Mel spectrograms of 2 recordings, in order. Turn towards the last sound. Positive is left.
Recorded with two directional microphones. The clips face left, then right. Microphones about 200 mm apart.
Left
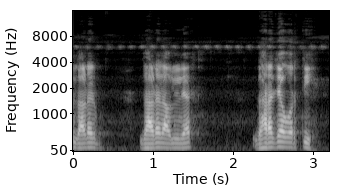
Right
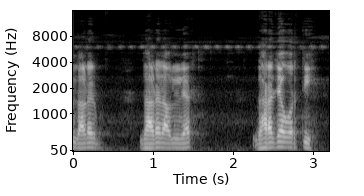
turn(degrees=-10)  # may be behind; listen again after turning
